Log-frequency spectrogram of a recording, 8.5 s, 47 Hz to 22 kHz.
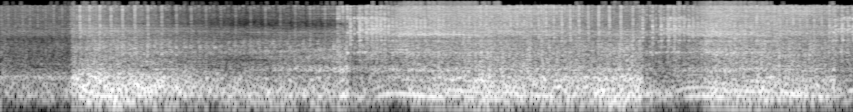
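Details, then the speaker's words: Dodge RAM 5.7 HEMI, engine bay with the wheel-well guard removed: rough, raspy puffing that grows louder as the gas is pushed, with sparks flying. Exhaust manifold studs are broken and the gasket is burnt through, causing an exhaust manifold leak; transmission cooling lines also leaking. "As we take a closer look, we can see that the exhaust manifold seal has been burnt. And as we push the gas, you can see sparks flying and hear the noise it's making."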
